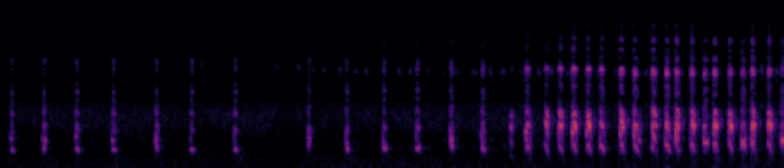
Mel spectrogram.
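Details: Chukar partridge calling: a series of short, clucking notes repeated at first about three times a second, then speeding up and growing louder into a rapid, excited chattering run near the end.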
